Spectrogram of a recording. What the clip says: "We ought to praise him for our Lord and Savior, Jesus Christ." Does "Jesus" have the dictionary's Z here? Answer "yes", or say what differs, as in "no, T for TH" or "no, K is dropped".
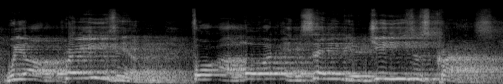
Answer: yes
